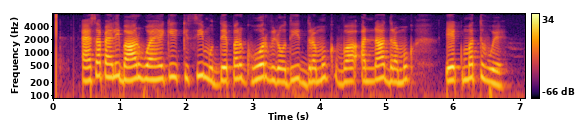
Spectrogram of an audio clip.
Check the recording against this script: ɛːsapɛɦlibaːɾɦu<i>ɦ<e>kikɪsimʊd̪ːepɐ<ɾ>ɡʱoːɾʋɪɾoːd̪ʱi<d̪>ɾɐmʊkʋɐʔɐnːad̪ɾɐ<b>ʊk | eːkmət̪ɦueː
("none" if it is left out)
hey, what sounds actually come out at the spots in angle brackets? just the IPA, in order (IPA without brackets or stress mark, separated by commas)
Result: a, ɛ, ɾ, d̪, m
